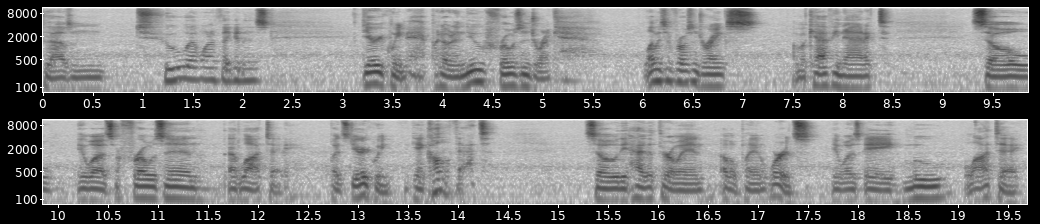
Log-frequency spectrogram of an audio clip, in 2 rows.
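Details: Adult man who stutters, saying his stutter has progressed since around 2002; stuttering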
